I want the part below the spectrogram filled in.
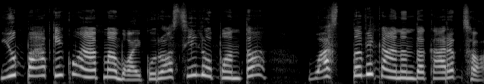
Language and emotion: Nepali, happy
